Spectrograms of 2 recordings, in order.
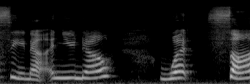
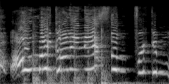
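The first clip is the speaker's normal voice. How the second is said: much higher, much louder, fast shout after a gasp; yelling; 12 dB louder, faster than usual. Real, not acted. Streamer spotting the moth again, panicked real shout. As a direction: shriek it out in sudden panic. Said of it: "I can't start yelling again".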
